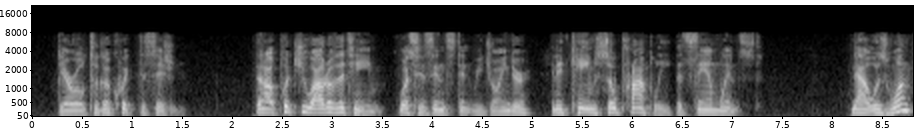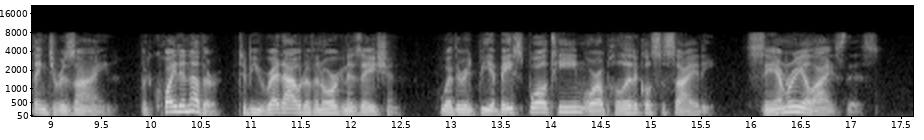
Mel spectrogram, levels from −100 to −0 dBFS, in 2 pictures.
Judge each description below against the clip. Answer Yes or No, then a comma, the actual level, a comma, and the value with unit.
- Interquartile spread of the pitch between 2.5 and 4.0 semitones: Yes, average, 3.7 semitones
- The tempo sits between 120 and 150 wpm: No, average, 185 wpm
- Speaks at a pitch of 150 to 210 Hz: No, low, 130 Hz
